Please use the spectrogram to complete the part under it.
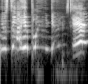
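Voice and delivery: very high-pitched playful incredulity; teasing, hammed-up telling-off; mock scolding. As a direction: call him out in squeaky mock disbelief. Playfully scolding the absent Bachelor.

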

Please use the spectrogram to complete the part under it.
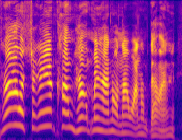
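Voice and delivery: put-on high, then falling, bewildered old woman; high flustered plea; helpless clerk. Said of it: "She says".

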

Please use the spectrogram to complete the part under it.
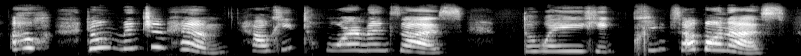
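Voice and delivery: high, trembling squeak of fear; fearful plump mouse, voice quivering; quivering, frightened. Acted. Plump mouse frets to the others, high and quivering. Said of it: "quivering like jelly".

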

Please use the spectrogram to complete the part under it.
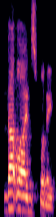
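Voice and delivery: normal talking voice

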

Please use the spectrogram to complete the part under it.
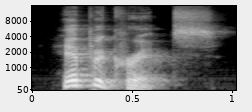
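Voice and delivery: loud, high shout of accusation; yelling at the crowd. Acted. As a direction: hurl the word Hypocrites at them. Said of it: "He yells at the crowd".

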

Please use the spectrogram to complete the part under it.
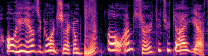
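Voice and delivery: high sing-song taunting greeting; mock cheerful killers. Simeon and Levi taunting Shechem as they kill, high mock cheer. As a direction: taunt sweetly while striking. Brothers mocking while killing.

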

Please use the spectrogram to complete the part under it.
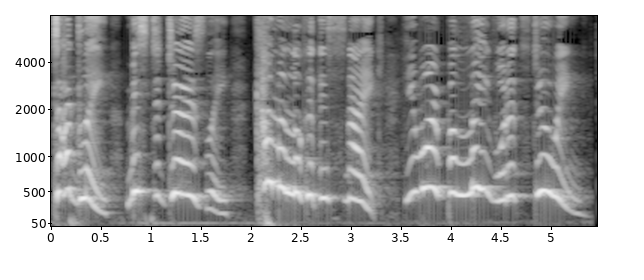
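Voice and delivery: high, loud shrieking call; excited shout. A narrator's reading. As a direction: yell across the reptile house. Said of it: "a deafening shout behind Harry".

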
